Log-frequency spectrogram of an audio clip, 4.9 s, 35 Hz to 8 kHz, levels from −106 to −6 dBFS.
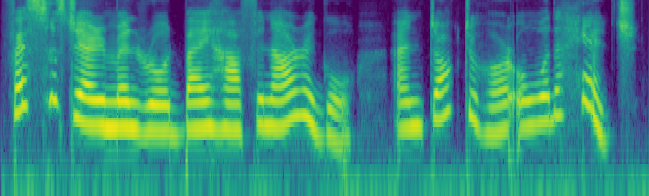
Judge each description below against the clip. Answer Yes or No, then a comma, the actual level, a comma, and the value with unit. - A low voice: No, very high, 255 Hz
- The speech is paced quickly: No, average, 185 wpm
